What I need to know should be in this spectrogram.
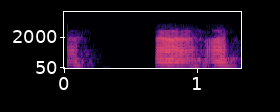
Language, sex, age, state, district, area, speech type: Malayalam, female, 60+, Kerala, Alappuzha, rural, conversation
